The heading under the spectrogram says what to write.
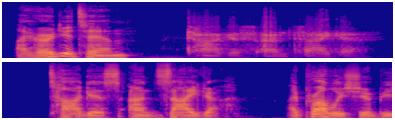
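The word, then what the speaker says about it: Tages-Anzeiger: And he says the name of this Swiss newspaper is pronounced Tagesanzeiger. Tagesanzeiger? Tagesanzeiger.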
